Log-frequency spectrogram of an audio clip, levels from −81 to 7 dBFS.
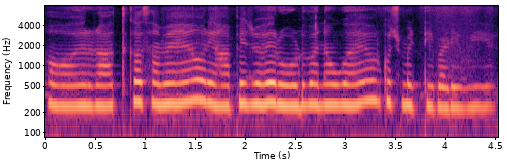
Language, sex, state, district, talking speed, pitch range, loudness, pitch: Hindi, female, Odisha, Nuapada, 265 wpm, 255-275 Hz, -14 LUFS, 265 Hz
